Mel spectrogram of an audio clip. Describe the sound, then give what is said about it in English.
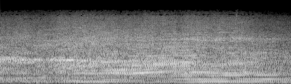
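An all-wheel-drive GTR accelerating at a drag racing event gives a loud, sustained engine roar that holds steady and strong throughout. “they just ran a GTR. That thing scoots, man. That thing is quick. That all-wheel drive”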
